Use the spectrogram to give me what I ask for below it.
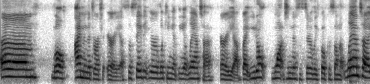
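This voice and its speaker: A dark, mellow tone with ordinary pitch variation. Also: woman. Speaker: real estate YouTube coach, co-host. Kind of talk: live Q&A tutorial. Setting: livestream. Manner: fast.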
